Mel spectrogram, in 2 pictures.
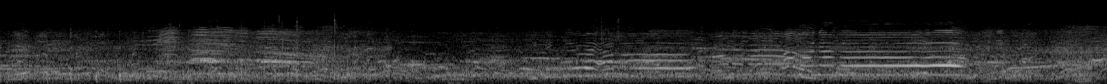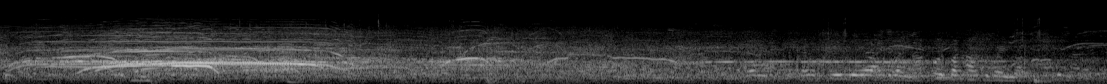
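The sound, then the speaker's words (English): A large crowd murmurs and chatters steadily, with the noise swelling into a loud burst of cheering and excited voices midway before settling back to a busy hubbub, as the crowd watches a girl puppet going up steps. “Listen to the crowd.”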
